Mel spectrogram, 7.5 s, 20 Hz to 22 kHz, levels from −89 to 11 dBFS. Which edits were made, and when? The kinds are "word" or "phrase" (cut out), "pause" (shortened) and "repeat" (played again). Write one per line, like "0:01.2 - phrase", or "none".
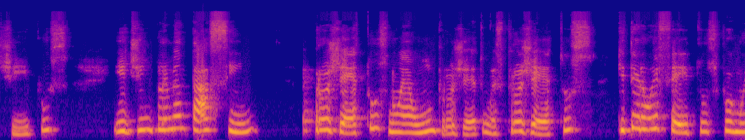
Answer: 0:03.0 - word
